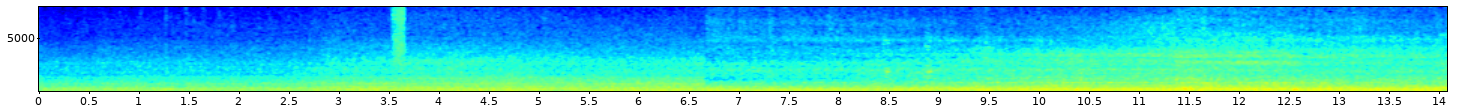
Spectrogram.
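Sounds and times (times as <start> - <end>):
high-speed train rumble: 0.0 - 14.0
brief hiss: 3.5 - 3.8.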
